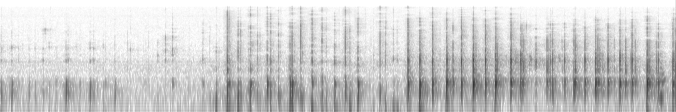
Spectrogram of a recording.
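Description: Fingertips with short nails tap the dark green, cloth-textured cover of a medium-sized solid hardcover book held upright in both hands in front of a microphone. Soft, sparse taps in the first two seconds give way to louder, quicker, irregular tapping. The short, dry, muffled knocks grow densest and strongest in the last few seconds.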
